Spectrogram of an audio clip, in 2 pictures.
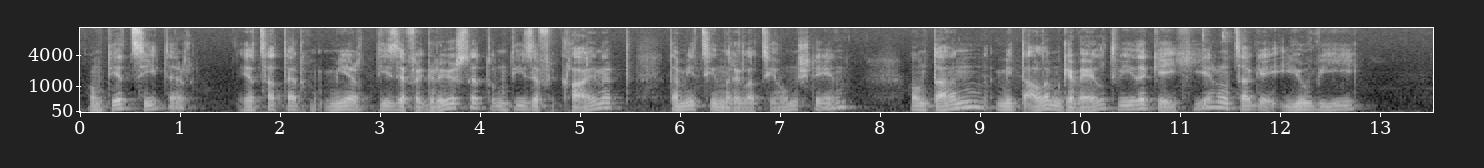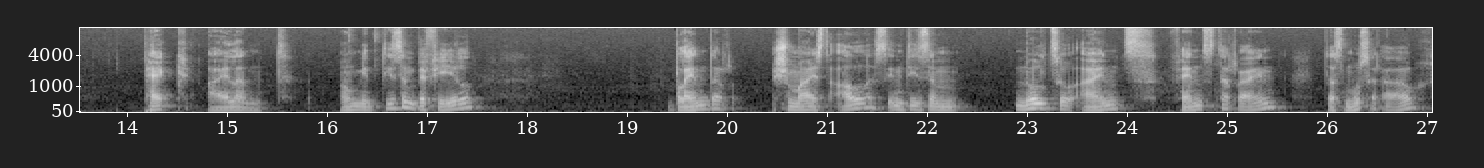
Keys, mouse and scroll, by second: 0.1 click.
